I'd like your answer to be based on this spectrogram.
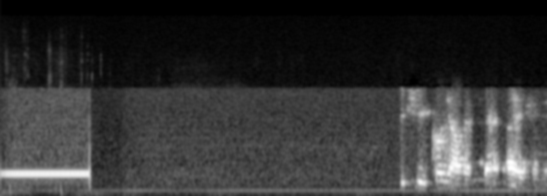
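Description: A single steady telephone tone sounds for just under a second, followed by silence and then a person answering on the line during a radio call-in to a listener.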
